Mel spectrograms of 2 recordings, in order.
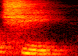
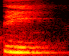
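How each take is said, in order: First: The t is softened toward a ch sound. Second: The t is a hard, plain t sound. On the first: The speaker calls it wrong. "não ti" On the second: The speaker calls it right. "você vai pronunciar ti"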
